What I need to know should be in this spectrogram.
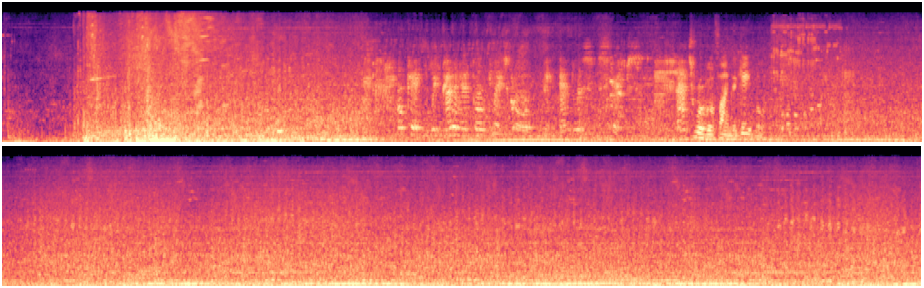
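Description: A hovering vehicle's engine hums steadily and whooshes along.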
